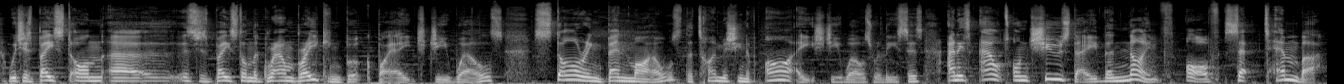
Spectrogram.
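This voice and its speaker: A man co-hosting a podcast in casual chat, jokey and excitable, often searching for his words. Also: on the high side, unhurried, few pauses, soft background music. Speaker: podcast co-host.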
